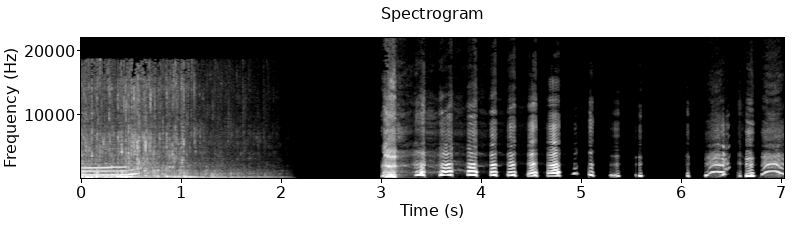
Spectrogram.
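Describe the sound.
A toilet flushes after its button is pressed: rushing, gurgling water pours for about two seconds and dies away, then after a pause a voice speaks in short bursts.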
